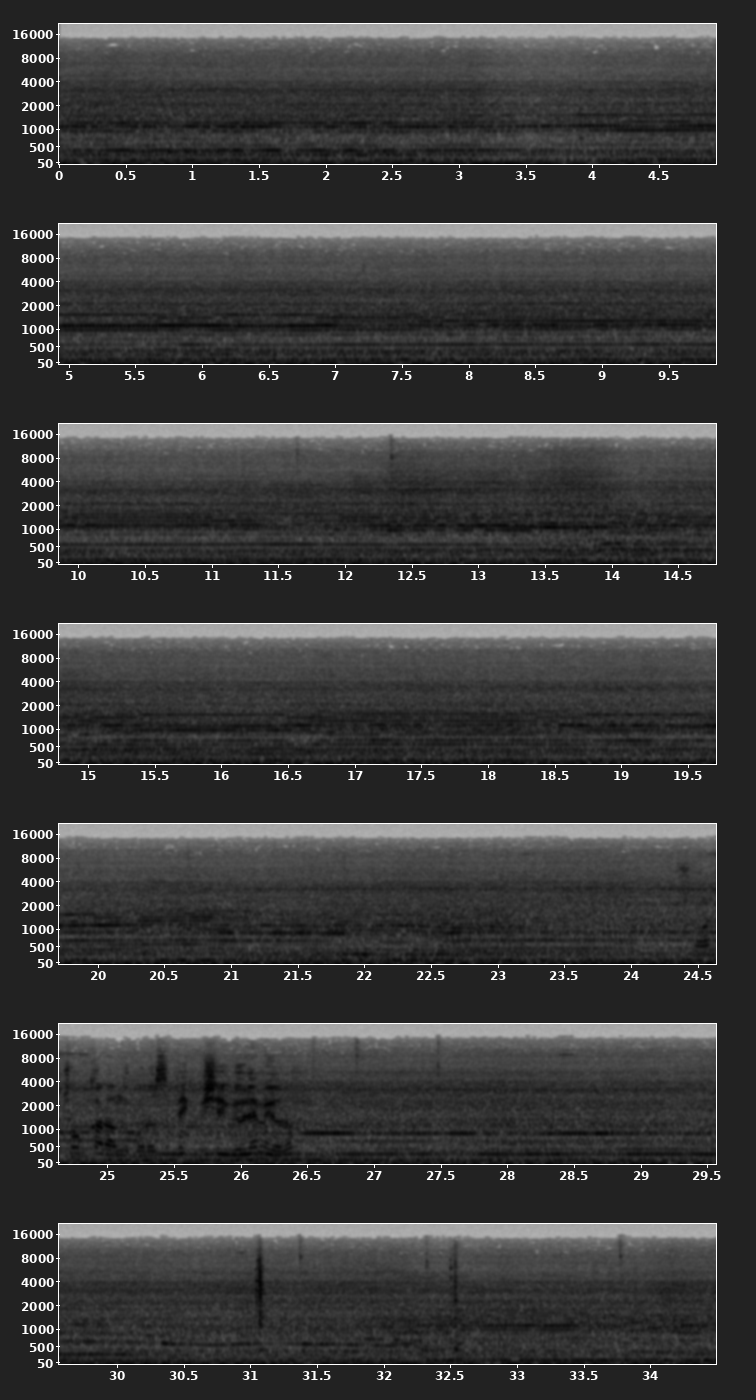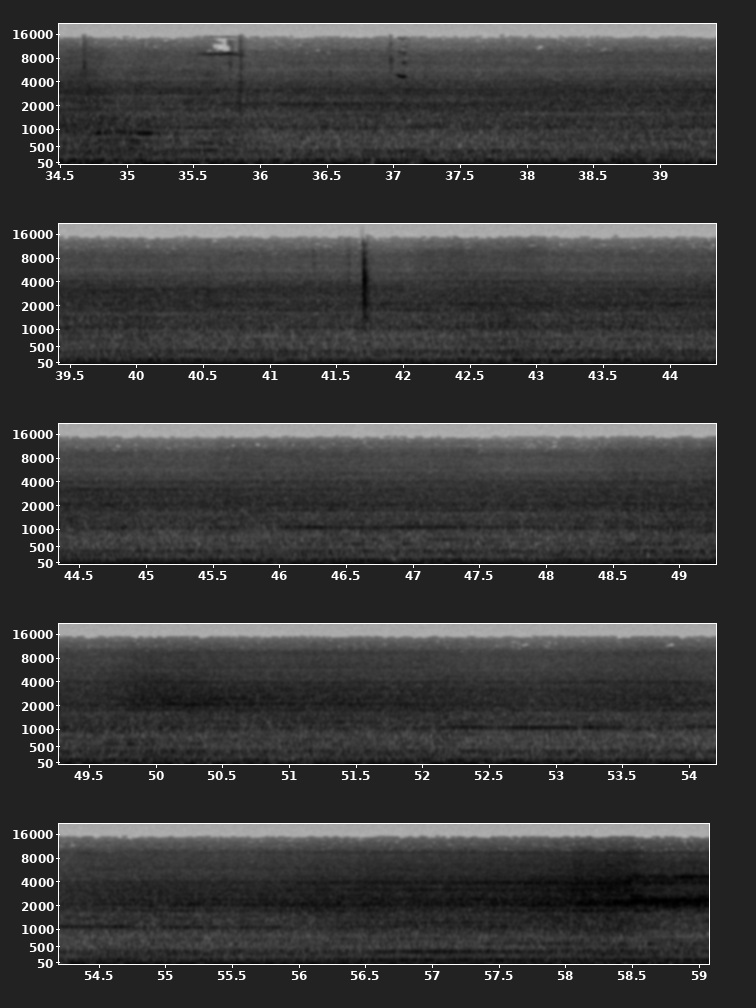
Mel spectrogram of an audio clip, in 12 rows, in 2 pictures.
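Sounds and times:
crane machinery droning: 0.0s - 59.0s.

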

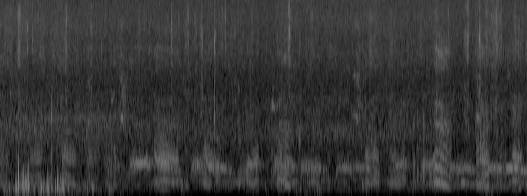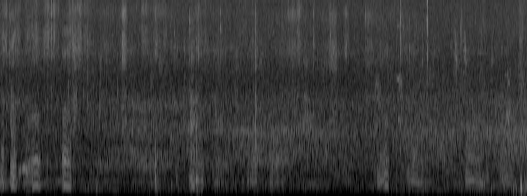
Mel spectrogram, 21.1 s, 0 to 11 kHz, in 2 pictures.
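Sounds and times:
puppies whimpering and whining: 2.2s - 12.2s.

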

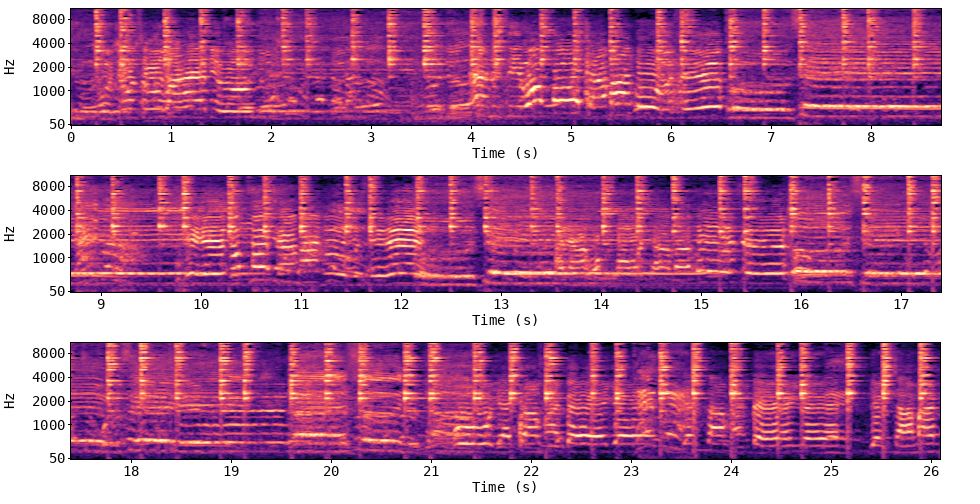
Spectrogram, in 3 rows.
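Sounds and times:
sharp rhythmic strikes: 0.0s - 26.0s.

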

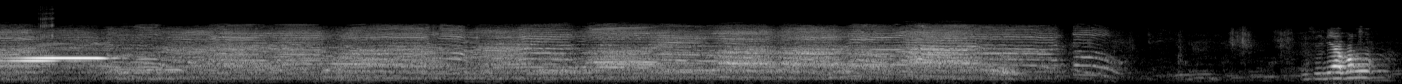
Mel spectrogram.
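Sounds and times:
children chanting and shouting: 0.0s - 0.2s, 1.0s - 11.4s.

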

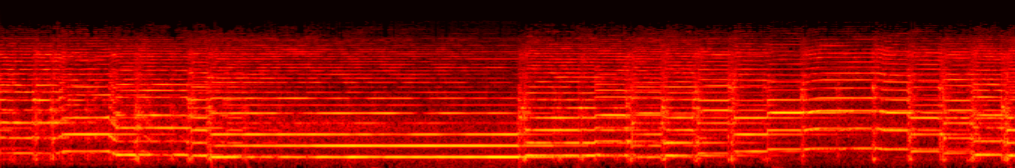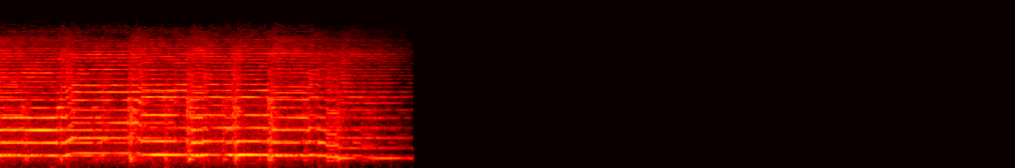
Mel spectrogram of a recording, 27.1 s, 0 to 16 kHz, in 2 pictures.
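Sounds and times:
instrumental background music: 0.0s - 19.0s.

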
